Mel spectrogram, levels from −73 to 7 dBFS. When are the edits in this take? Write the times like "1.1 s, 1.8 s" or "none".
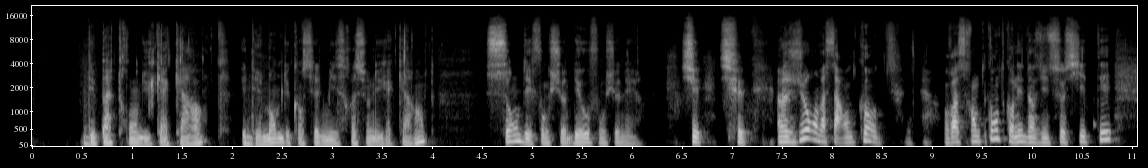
6.4 s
